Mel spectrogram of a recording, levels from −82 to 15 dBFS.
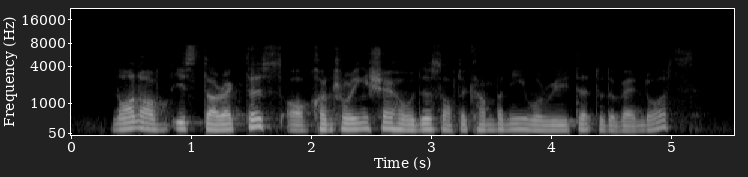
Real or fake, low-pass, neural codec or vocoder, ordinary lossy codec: fake; none; codec, 16 kHz, 2 kbps, X-Codec, WavLM features, trained on Multilingual LibriSpeech; none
